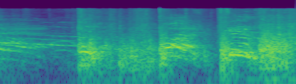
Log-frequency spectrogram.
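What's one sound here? Wrestlers' bodies thud onto a wrestling ring mat.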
